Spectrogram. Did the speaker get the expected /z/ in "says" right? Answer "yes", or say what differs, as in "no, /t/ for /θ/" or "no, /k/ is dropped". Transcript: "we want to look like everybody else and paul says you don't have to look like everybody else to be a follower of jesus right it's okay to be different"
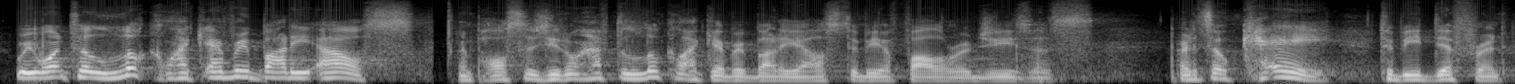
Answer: yes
